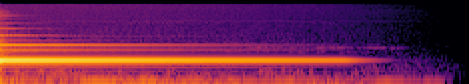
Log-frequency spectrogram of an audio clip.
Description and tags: gamelan jawa indonesia demung
demung, gamelan, indonesia, jawa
